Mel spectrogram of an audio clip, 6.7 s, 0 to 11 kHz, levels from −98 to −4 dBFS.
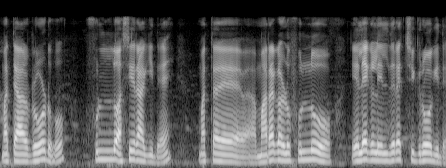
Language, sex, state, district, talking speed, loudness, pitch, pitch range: Kannada, female, Karnataka, Raichur, 105 wpm, -21 LUFS, 145 Hz, 130-160 Hz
